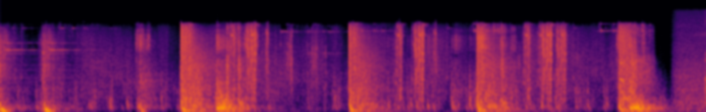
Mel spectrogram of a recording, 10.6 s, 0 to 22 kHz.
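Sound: M24 sniper rifle gunfire in video game BGMI

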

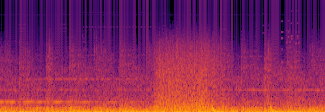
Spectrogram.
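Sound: explosion of a destroyed mech in video game Mechwarrior Online

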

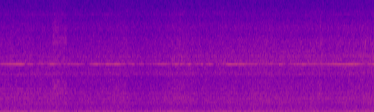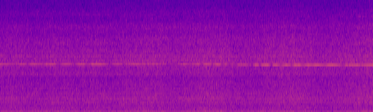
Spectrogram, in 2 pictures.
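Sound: Premier business jet takeoff roll

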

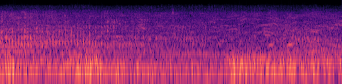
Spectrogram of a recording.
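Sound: light airplanes at an aeroclub about to take off

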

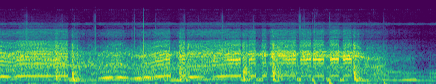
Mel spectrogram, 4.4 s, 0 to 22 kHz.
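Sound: drifting car in video game CarX Drift Racing 2

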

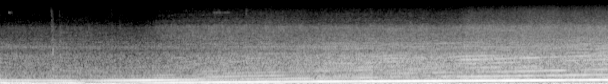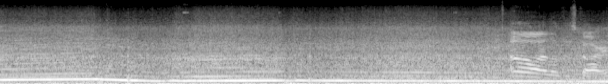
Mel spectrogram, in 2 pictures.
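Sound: Honda RSX car driving

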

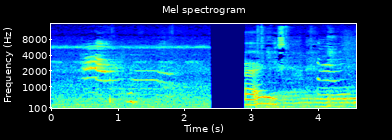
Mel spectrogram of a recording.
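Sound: cat meowing

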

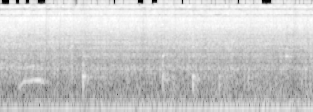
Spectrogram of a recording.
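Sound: mackerel pounded with chili being stir-fried in oil

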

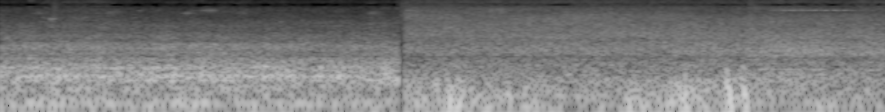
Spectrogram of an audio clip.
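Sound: Saint Petersburg Metro train

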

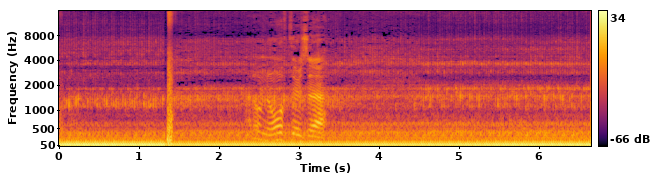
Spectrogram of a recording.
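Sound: 1986 Dodge Daytona Turbo Z engine idling

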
